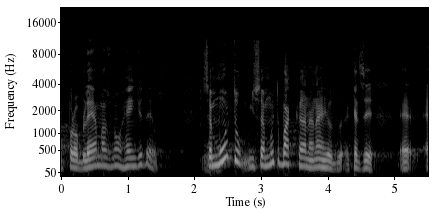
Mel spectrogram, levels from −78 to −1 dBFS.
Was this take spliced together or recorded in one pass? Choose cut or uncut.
uncut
